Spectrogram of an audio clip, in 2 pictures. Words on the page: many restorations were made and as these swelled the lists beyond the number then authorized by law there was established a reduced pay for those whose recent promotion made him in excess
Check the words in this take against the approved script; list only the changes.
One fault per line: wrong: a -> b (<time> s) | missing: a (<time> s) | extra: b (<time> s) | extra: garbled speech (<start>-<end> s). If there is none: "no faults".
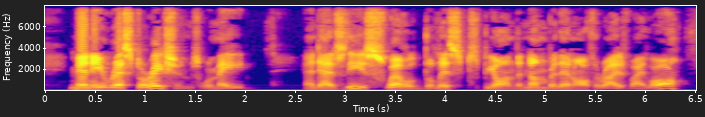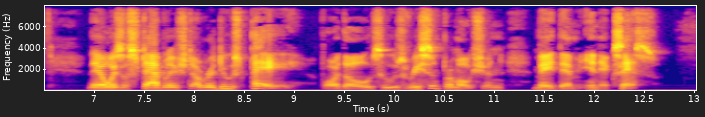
wrong: him -> them (11.7 s)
